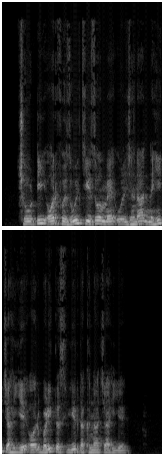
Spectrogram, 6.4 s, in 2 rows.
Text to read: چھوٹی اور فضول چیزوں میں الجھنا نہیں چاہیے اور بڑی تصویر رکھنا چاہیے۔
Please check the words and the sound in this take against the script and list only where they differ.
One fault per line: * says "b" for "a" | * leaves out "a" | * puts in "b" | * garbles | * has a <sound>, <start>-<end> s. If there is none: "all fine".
all fine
